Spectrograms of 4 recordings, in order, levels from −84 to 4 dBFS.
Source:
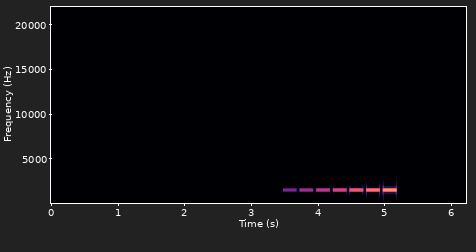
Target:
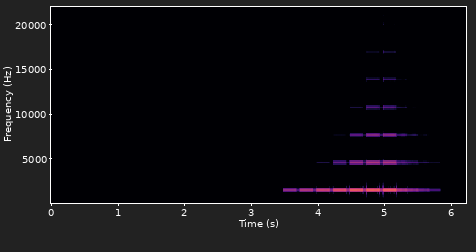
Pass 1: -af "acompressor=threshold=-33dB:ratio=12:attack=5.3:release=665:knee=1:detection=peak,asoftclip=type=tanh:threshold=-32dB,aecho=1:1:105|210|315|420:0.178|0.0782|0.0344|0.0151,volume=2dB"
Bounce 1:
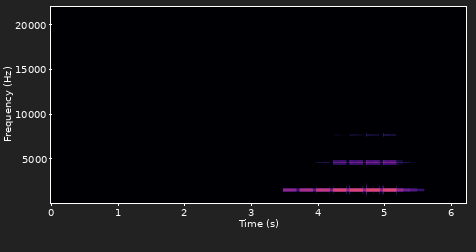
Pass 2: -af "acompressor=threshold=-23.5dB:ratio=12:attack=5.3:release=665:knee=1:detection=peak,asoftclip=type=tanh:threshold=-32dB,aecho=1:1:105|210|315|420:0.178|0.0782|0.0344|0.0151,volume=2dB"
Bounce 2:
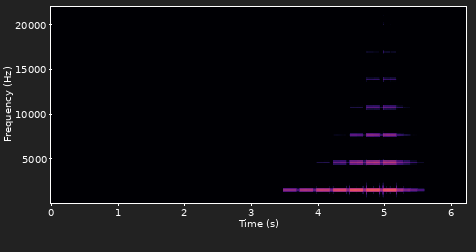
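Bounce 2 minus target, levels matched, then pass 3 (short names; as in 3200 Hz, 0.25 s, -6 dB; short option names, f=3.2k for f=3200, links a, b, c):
echo 60 ms early
-af "acompressor=threshold=-23.5dB:ratio=12:attack=5.3:release=665:knee=1:detection=peak,asoftclip=type=tanh:threshold=-32dB,aecho=1:1:165|330|495|660:0.178|0.0782|0.0344|0.0151,volume=2dB"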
